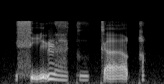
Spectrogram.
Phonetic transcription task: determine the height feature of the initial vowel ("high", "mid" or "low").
high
